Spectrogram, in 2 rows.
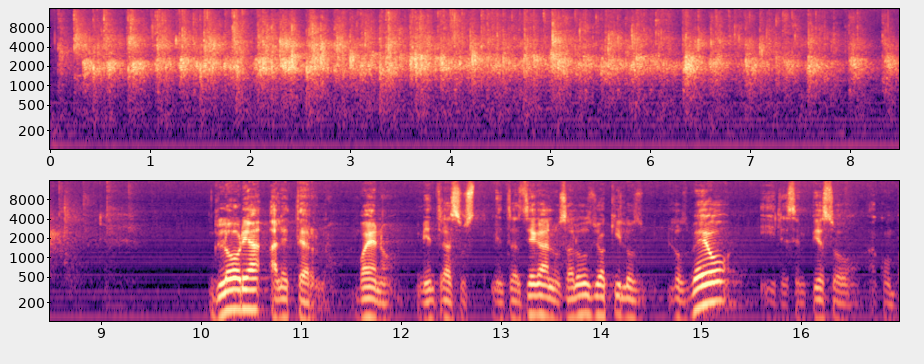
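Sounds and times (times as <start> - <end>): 
crowd applauding: 0.0 - 9.2
low constant hum: 0.0 - 16.9
speech: 10.1 - 16.9.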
